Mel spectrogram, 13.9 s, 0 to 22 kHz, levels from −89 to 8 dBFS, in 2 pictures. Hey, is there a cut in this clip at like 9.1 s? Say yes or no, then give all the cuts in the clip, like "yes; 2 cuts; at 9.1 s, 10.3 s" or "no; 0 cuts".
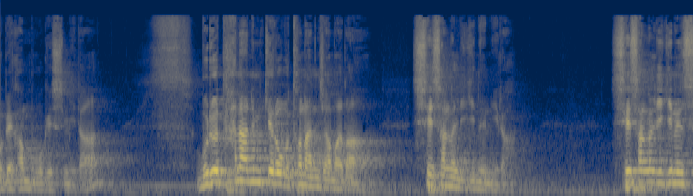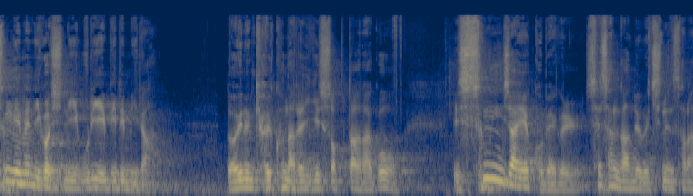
yes; 1 cut; at 9.1 s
